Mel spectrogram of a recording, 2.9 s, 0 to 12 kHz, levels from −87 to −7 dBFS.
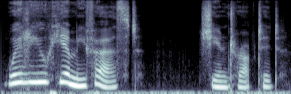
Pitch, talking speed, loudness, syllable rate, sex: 240 Hz, 145 wpm, -16 LUFS, 4.6 syllables/s, female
